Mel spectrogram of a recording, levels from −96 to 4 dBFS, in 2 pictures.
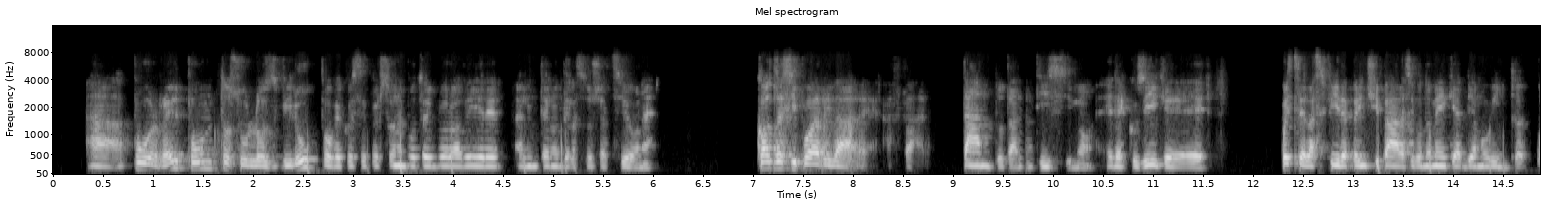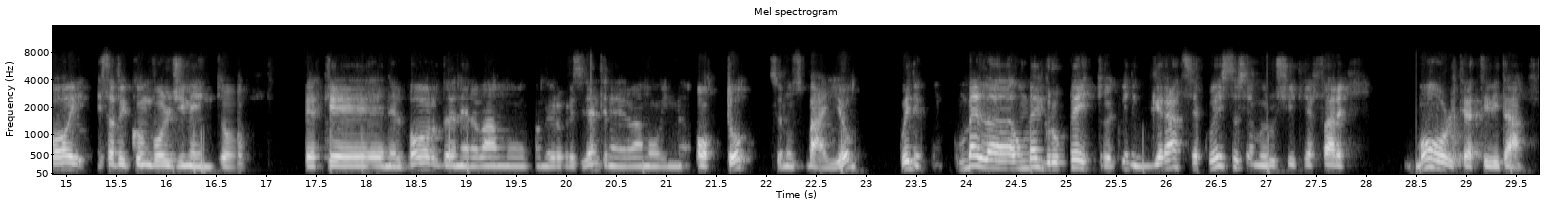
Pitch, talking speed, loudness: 130 Hz, 145 wpm, -22 LUFS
